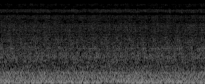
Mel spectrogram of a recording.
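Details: 1981 Chevy C10 square body V8 after new spark plugs, running on about two gallons of fuel: a steady, even low rumble with no misses, pops or ticks. Plug change improved it; the wires seem fine.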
